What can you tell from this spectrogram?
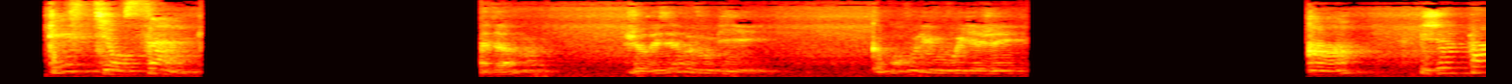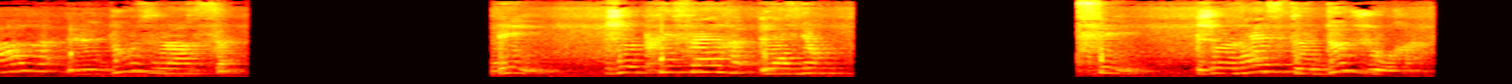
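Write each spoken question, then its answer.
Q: Comment voulez-vous voyager?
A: B: Je préfère l'avion.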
